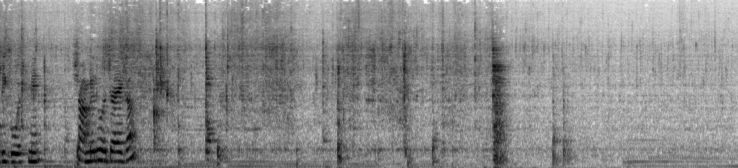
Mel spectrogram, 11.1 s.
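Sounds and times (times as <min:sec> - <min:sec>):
curry sizzling in a pot: 0:00.0 - 0:11.0
wooden spoon knocking on pot: 0:08.3 - 0:08.6.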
